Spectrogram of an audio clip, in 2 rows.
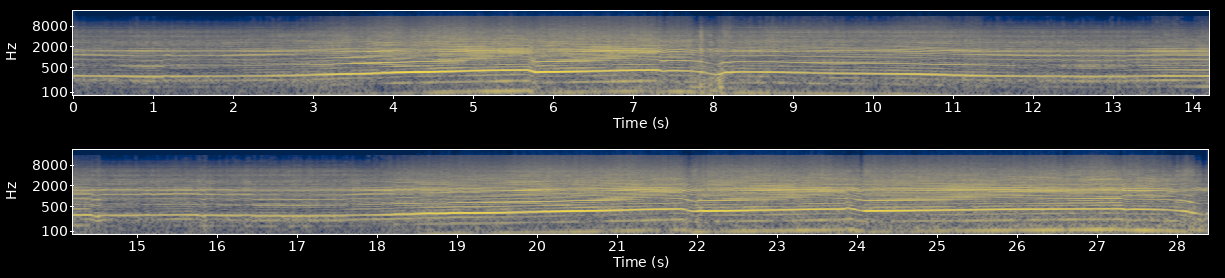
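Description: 600 cc Supersport racing motorcycle engine at race pace, heard from on board. Its pitch climbs and falls in long sweeps with the throttle and gear changes, with a quick sharp dip about eight seconds in.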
